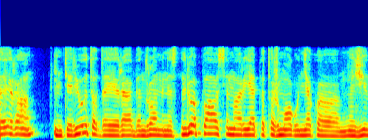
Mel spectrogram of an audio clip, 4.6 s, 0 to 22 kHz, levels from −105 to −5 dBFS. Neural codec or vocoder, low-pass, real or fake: none; 5.4 kHz; real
